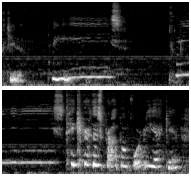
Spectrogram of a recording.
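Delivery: tiny high falsetto plea, drawn out; hammed-up desperate whimpering plea; mock begging. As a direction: plead pathetically in a soft, squeaky voice. Voices Hercule begging Vegeta.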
